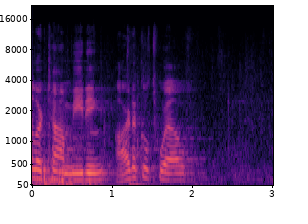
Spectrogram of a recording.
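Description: A man speaks through a loudspeaker in a large hall.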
